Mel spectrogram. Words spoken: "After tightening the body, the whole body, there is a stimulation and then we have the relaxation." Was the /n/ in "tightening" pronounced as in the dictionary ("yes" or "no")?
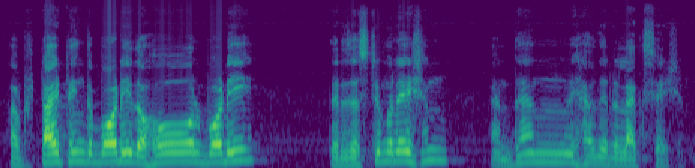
no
